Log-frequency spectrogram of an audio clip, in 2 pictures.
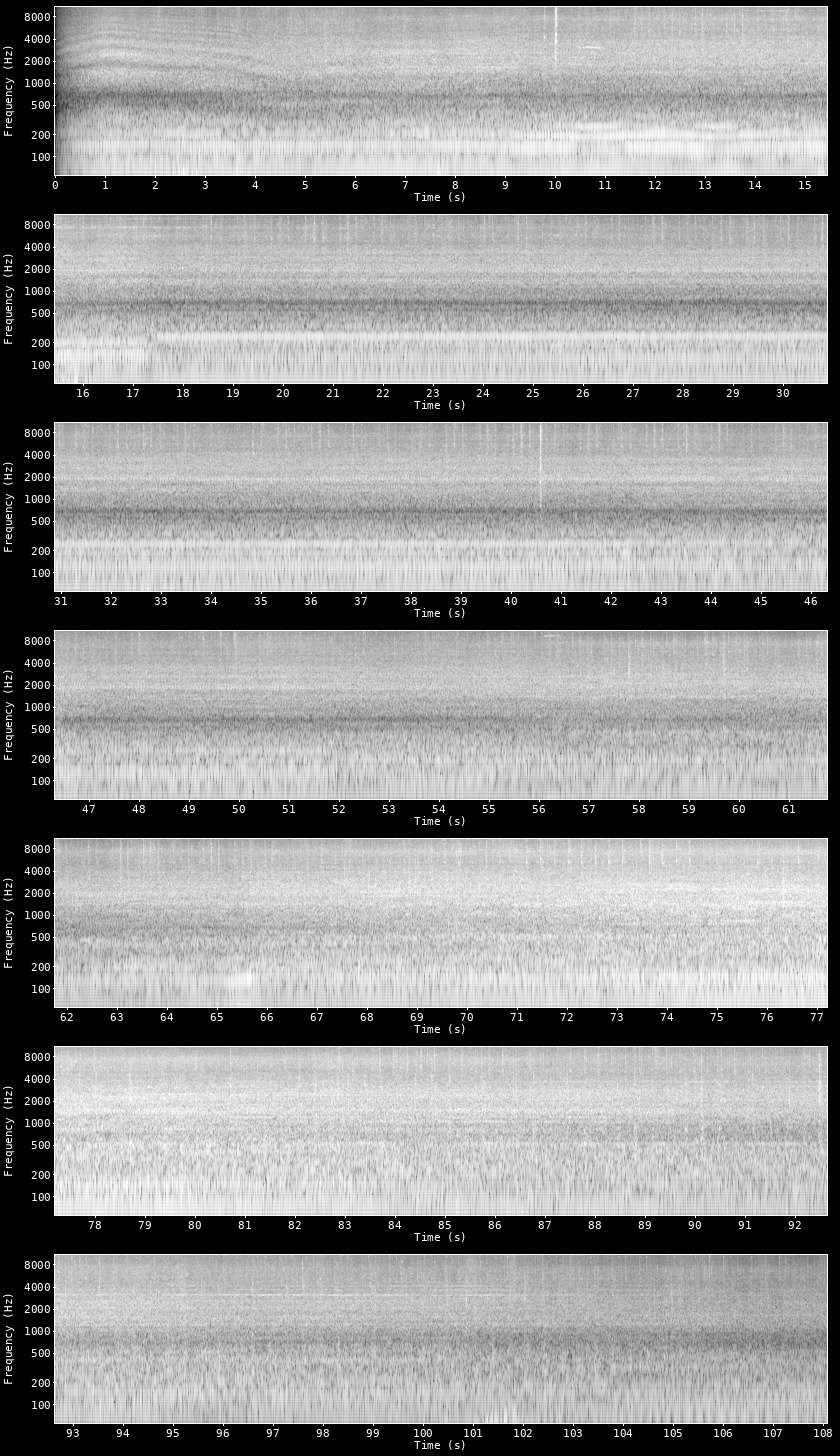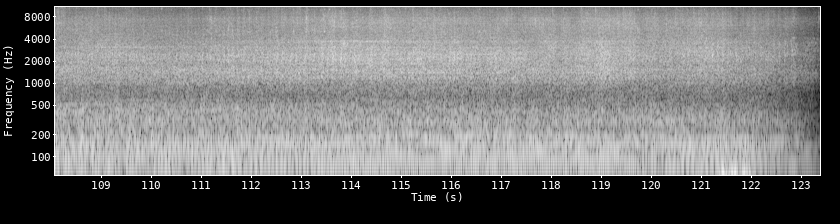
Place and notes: Tractor y empacadora operando en un campo a las afueras de Cerezales del Condado.
León, Spain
